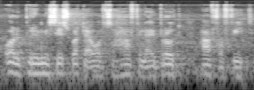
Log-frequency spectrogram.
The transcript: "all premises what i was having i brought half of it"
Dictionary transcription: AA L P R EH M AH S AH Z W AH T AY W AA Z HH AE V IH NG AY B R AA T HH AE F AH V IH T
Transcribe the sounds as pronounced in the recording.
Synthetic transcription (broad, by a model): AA L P R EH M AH S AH S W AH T AY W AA S HH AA F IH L AY B R AA T HH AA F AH F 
